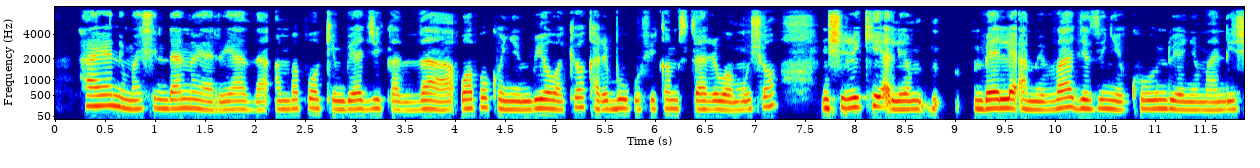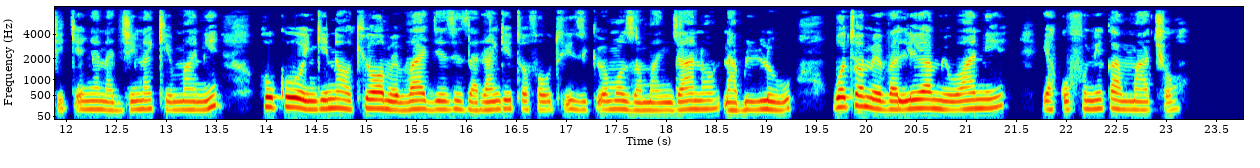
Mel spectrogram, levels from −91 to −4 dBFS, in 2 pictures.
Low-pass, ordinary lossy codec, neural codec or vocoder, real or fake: 7.2 kHz; AAC, 48 kbps; none; real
